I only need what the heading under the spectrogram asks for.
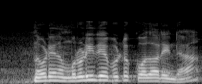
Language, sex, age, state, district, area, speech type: Kannada, male, 45-60, Karnataka, Kolar, rural, spontaneous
